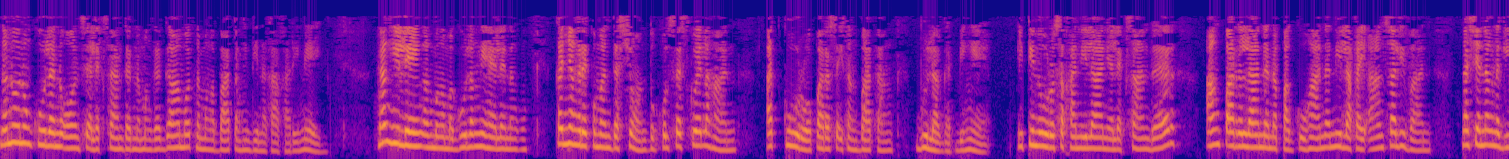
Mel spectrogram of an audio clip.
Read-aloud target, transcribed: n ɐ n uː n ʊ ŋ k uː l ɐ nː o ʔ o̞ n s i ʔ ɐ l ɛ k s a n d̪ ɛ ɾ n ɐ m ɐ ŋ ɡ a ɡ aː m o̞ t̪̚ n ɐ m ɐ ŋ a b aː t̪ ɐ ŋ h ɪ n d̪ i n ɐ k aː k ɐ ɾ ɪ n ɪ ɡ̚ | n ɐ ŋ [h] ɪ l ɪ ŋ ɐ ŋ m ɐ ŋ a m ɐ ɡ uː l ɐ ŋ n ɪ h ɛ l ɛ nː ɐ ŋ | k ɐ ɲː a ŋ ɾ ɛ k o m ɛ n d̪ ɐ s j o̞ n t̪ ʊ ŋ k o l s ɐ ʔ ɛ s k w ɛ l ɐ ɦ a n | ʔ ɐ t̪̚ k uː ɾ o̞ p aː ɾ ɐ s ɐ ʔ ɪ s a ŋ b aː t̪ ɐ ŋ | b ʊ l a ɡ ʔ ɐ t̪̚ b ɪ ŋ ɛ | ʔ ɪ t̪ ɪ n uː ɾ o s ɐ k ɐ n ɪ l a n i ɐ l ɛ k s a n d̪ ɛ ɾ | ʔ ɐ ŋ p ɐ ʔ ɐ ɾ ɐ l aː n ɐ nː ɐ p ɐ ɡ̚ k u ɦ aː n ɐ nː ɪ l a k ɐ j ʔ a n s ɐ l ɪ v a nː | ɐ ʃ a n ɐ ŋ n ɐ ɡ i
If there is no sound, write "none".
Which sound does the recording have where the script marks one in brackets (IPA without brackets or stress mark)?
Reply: h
